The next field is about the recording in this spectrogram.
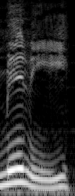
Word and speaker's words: Meni: And we would say it from the Hebrew transliteration, many, M-E-N-I, would be a good way to spell that in English.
